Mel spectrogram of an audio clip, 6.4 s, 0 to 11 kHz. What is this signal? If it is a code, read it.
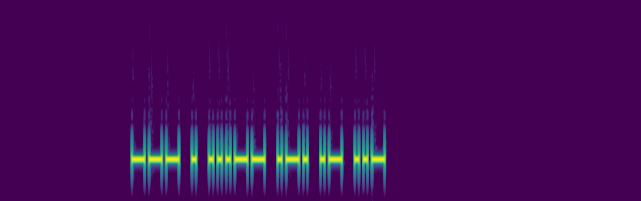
Morse code, heard as a keyed tone, about 28 wpm, 700 Hz. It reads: OE3RAU
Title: DXCC-100 Call Signs - 6 Characters - Repeated 3x - 28wpm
